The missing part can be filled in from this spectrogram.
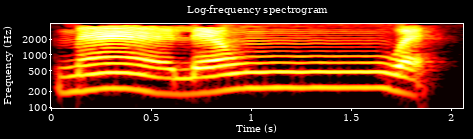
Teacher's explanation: This is idgham. So what we do on idgham is that we connect the waw and hold it for two counts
